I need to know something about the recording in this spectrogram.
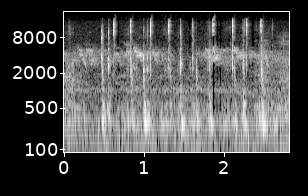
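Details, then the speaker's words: Qualcast electric lawnmower not working: pressing button and pulling lever gives sharp repeated switch clicks with no motor hum; wire test found broken wire inside the cable sheath cutting power. "So if I press the button and pull the lever, you can hear it clicking but not doing anything."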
